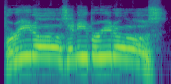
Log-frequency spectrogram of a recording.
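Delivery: high, loud shout for burritos; loud demanding yell. Real, not acted. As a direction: belt it out, demanding food. Yelling for burritos to someone.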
